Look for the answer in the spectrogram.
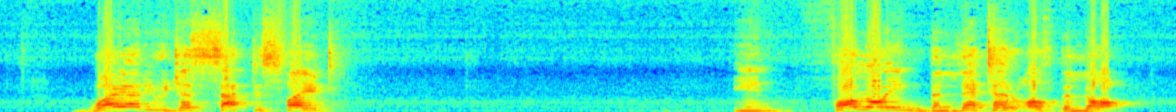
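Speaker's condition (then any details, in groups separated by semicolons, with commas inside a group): No condition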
